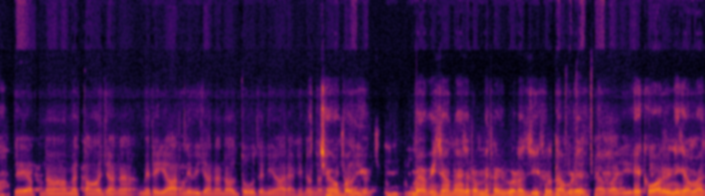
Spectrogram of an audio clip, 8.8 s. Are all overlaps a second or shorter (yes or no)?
no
